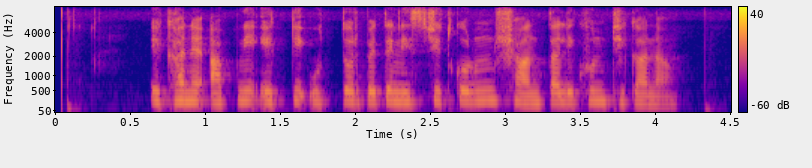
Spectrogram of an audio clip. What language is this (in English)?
Bangla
